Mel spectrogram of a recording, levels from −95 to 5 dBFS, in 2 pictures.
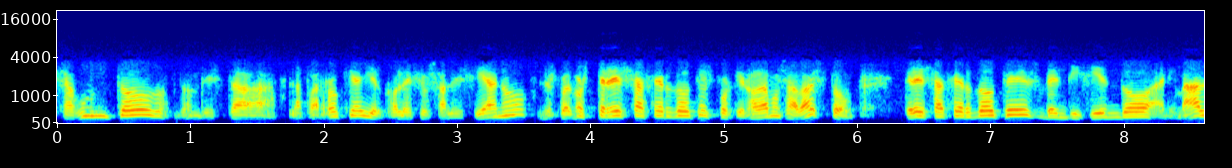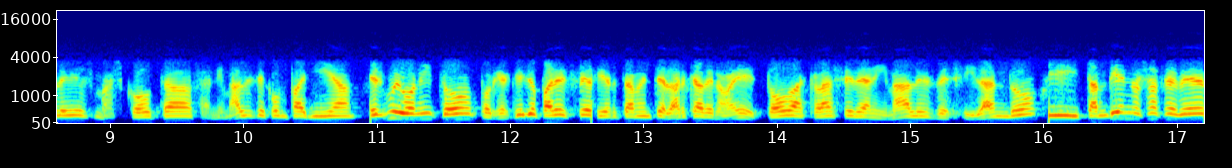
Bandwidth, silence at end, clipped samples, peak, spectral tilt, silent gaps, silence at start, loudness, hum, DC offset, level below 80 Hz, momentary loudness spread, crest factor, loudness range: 3.9 kHz; 0 s; under 0.1%; -4 dBFS; -6.5 dB/octave; none; 0 s; -22 LUFS; none; under 0.1%; -72 dBFS; 11 LU; 18 dB; 5 LU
